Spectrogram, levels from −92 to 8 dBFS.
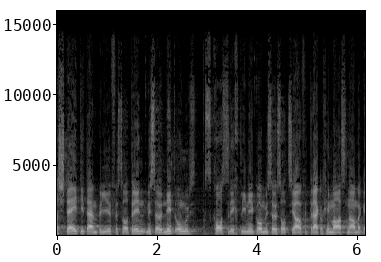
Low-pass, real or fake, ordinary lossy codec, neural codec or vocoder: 14.4 kHz; real; none; none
